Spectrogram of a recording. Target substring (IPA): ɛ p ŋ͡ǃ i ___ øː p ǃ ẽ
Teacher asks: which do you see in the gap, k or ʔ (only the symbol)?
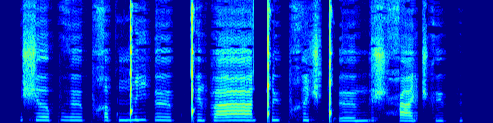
ʔ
